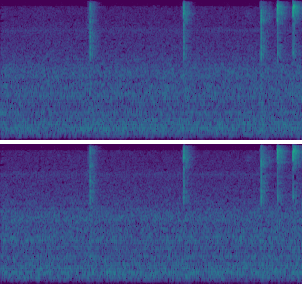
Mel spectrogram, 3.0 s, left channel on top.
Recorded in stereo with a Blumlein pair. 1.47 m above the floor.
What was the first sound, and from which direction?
Scissors, 5° left.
